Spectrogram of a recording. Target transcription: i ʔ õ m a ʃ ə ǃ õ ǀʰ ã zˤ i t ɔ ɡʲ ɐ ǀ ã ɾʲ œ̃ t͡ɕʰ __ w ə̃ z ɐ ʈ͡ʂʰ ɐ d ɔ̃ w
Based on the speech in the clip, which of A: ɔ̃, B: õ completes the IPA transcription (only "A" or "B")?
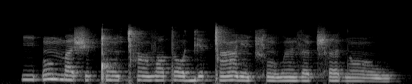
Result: B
